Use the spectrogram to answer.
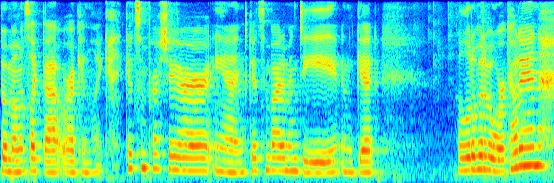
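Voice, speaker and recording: A woman's normal speaking voice at medium pitch, with ordinary pitch variation and a moderate pace. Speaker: fitness trainer and mom vlogger. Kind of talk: casual vlog narration. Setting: at home.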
